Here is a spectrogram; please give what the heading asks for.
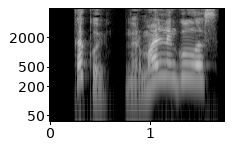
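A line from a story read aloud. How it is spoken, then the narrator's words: Cheerful reply. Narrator (Russian): Бодро отвечаю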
